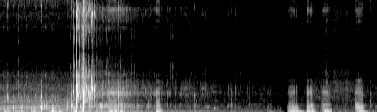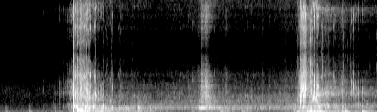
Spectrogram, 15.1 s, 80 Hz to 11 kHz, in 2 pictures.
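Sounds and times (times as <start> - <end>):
kayak splashing into water: 0.7 - 3.2, 8.8 - 10.7, 11.5 - 15.0
muffled underwater gurgling: 9.0 - 15.0.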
